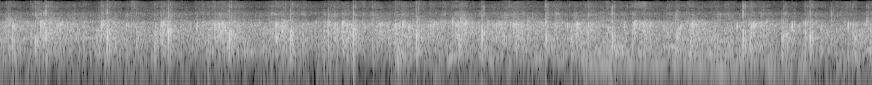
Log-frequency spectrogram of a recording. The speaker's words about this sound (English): So we appreciate you being here. Amen. Let's give our visitors a big round of applause.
